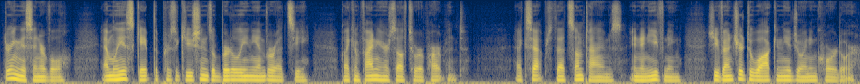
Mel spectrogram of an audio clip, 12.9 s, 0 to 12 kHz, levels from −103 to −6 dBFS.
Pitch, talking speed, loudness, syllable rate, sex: 110 Hz, 145 wpm, -19 LUFS, 5.9 syllables/s, male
